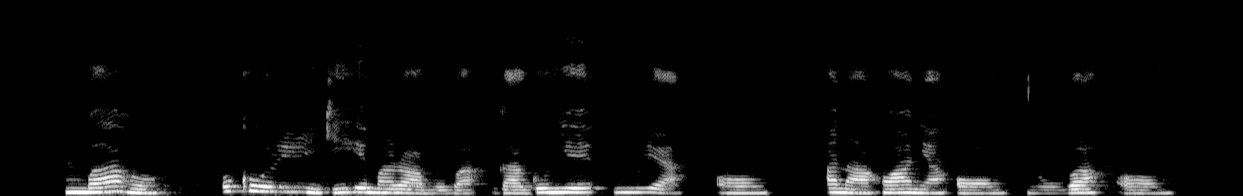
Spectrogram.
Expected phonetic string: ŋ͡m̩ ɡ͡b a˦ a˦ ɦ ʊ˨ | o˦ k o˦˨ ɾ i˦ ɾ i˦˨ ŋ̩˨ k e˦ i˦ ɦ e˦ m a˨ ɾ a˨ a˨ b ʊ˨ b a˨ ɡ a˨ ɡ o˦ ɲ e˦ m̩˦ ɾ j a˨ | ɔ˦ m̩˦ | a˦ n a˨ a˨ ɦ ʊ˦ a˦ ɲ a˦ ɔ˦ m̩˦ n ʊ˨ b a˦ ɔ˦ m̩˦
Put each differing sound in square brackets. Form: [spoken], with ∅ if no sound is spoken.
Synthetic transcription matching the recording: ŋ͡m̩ ɡ͡b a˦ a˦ ɦ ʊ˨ | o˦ k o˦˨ ɾ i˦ ɾ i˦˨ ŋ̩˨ k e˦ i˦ ɦ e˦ m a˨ ɾ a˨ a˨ b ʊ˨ b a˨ ɡ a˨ ɡ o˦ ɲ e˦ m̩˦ ɾ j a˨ | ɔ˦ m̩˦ | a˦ n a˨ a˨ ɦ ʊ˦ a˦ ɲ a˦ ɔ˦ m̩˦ n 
